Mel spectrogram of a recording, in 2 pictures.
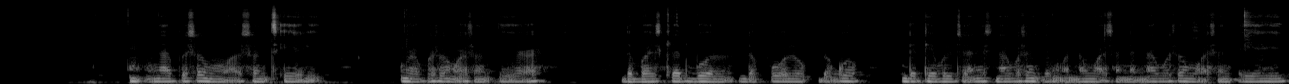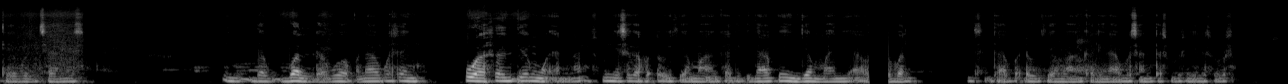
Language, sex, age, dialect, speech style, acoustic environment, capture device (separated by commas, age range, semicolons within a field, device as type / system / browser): Hausa, male, 25-34, Nigeria - Kano, happy, people talking, mobile / Linux / Chrome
